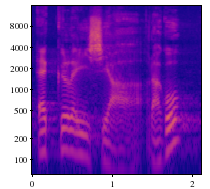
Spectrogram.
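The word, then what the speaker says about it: ἐκκλησία: 있습니다 살아계신 하나님의 교회 교회를 헬라 발음으로 에클레이시아라고 말을 합니다 에클레이시아 에크 그리고 칼레오이 두 단어를 합해 가지고 에클레이시아라고 발음을 합니다 뜻은 밖으로라는 뜻이에요 출애굽기를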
